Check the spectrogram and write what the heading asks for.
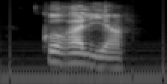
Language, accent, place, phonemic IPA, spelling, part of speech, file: French, France, Lyon, /kɔ.ʁa.ljɛ̃/, corallien, adjective, LL-Q150 (fra)-corallien.wav
- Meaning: 1. coral 2. coralline (resembling coral)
